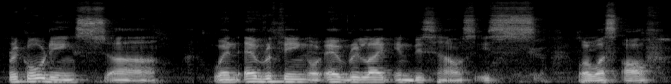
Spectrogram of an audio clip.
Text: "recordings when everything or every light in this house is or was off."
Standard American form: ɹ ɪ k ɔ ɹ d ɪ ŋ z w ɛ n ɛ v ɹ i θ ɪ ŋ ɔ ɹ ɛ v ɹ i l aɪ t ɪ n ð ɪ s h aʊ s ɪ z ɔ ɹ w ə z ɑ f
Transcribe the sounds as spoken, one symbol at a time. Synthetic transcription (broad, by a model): ɹ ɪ k ɔ ɹ d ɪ ŋ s w ɛ n ɛ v ɹ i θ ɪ ŋ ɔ ɹ ɛ v ɹ i l aɪ t ɪ n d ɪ s h aʊ s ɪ s ɔ ɹ w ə s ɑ f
